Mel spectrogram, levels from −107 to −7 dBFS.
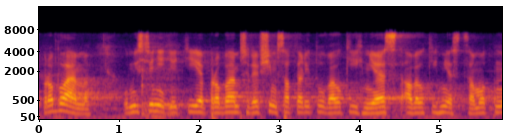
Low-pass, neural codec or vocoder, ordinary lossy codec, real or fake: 7.2 kHz; none; Opus, 64 kbps; real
